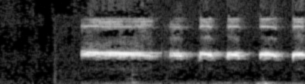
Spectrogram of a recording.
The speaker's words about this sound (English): I didn't know if I should have played the whistle there.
